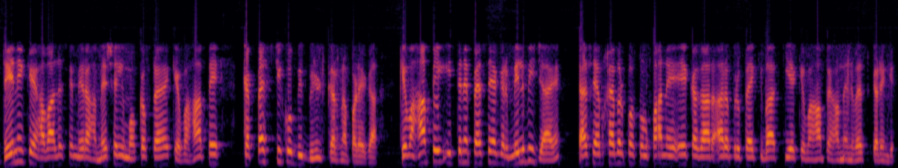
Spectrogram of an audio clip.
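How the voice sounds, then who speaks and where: A man who is a guest analyst on a talk show, speaking in a measured way with many hesitations and fillers. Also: fairly high pitch. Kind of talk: studio talk show discussion. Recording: tinny phone-line sound.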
